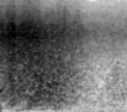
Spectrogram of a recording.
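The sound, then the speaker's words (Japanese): A loud, broad rush of big ocean surf, like a big wave crashing, that swells at once and then slowly washes away and fades, with no voices. “大波のビッグウェーブ”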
